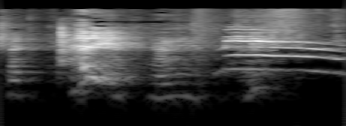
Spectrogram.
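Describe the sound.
A person voices a cat yowling as it is thrown during a tabletop fantasy game, giving two drawn-out, wavering, meow-like cries with a short break between them.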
